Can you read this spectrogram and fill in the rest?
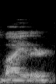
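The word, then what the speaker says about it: Bither: I've heard her name pronounced probably four different ways, but I think the general consensus on how it is pronounced is Byther.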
